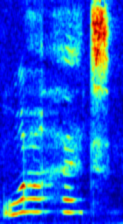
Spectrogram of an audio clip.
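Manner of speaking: long, very high drawn-out what; a gasping mock what; stunned audience. Viewers react to the twist in shock. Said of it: "we're all like".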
